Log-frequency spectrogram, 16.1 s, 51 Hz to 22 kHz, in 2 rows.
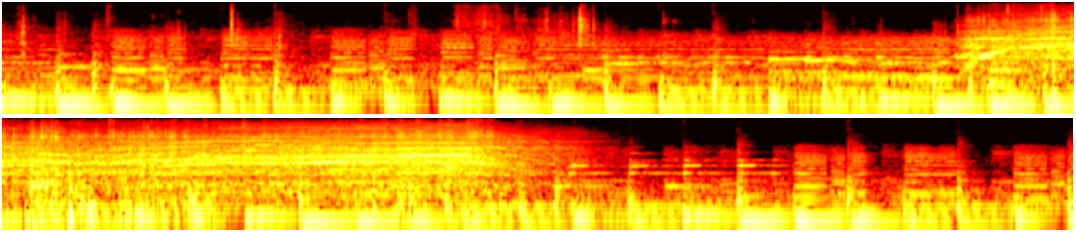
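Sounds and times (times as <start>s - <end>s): background music: 0.0s - 16.0s
electric hand mixer whining: 7.1s - 12.7s.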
